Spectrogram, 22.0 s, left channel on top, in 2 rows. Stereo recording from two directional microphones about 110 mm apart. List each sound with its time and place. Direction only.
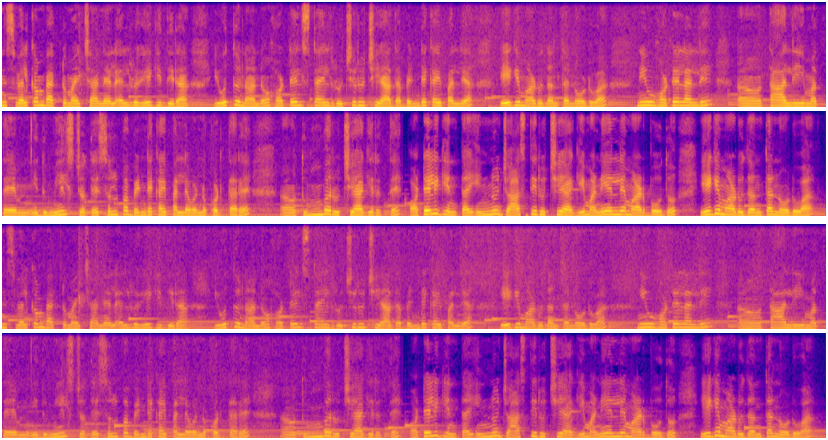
0.0 s a woman's voice: 65° left (ahead or behind); by 21.8 s 45° left (ahead or behind)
